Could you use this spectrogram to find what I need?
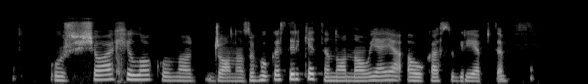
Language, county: Lithuanian, Marijampolė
